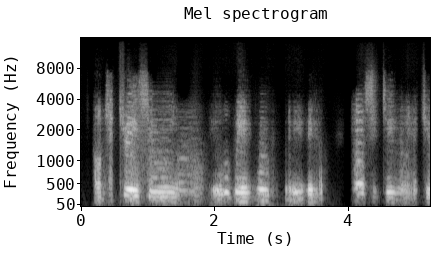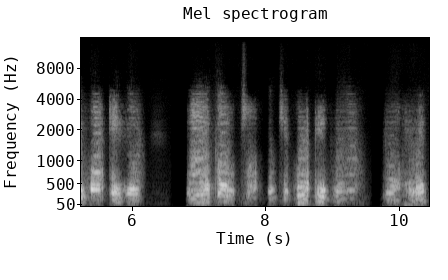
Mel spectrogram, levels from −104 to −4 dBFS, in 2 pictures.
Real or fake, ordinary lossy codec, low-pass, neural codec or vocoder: fake; none; 14.4 kHz; codec, 44.1 kHz, 0.9 kbps, DAC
